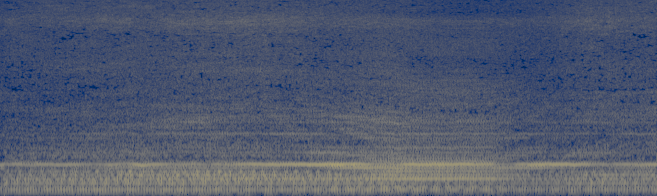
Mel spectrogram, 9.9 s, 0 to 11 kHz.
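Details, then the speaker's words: Toyota Celica ST204 with AMR500 supercharger and Magnaflow exhaust, warming up after start: steady supercharger whine over engine hum, with loud air hissing from a big split in one boost pipe. "there is a major air leak because again i'm using really cheap parts and right now one of the boost pipes has a big split in it so you'll hear a lot of air hissing but you'll at least get the idea"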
